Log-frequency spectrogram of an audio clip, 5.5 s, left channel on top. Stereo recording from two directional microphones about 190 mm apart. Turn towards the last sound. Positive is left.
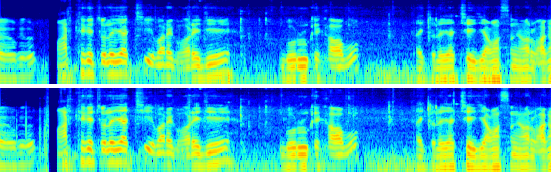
turn(degrees=25)  # may be behind; listen again after turning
